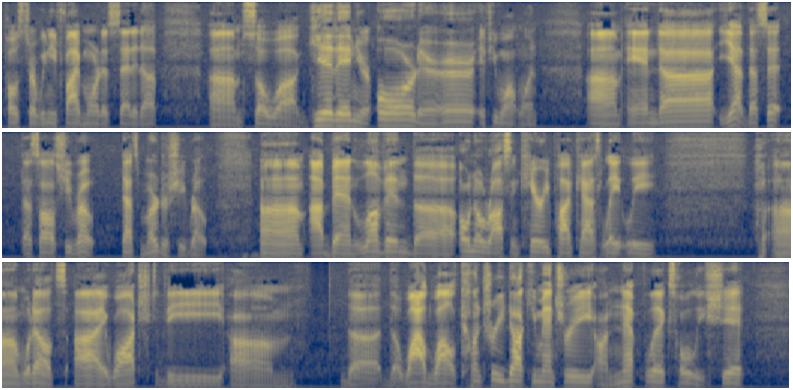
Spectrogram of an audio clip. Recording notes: records an episode of the podcast down by the brook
